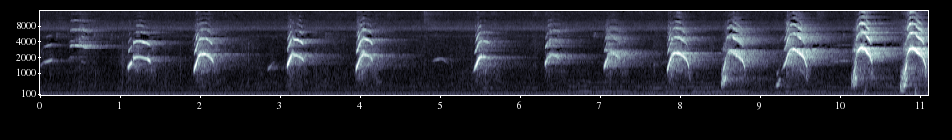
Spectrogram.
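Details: Bonobo (pygmy chimpanzee) giving individual screams in Wamba Forest, Equateur Region, Zaire: a series of shrill, arched, high-pitched calls, one about every second, growing louder and longer toward the end.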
